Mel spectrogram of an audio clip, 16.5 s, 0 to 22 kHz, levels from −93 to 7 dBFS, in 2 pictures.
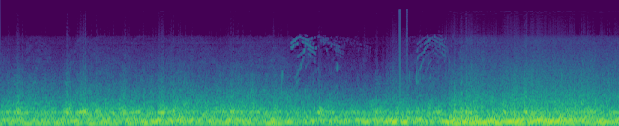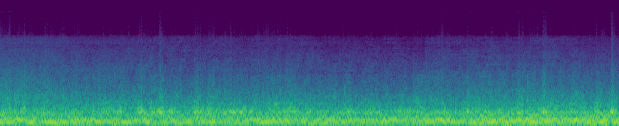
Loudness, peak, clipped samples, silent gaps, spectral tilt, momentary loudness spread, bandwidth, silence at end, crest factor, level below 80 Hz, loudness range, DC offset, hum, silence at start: -16 LUFS; -4 dBFS; under 0.1%; none; -11 dB/octave; 5 LU; 4.5 kHz; 0 s; 10 dB; -22 dBFS; 3 LU; under 0.1%; none; 0 s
